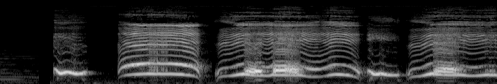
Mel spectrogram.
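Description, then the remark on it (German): A very young infant wails in several loud bursts separated by short gasping pauses, the strained cries rising and falling in pitch with no one talking. “Ich meine, ein ganz kleiner Säugling, wenn er Kummer hat, dann fängt er an zu schreien.”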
